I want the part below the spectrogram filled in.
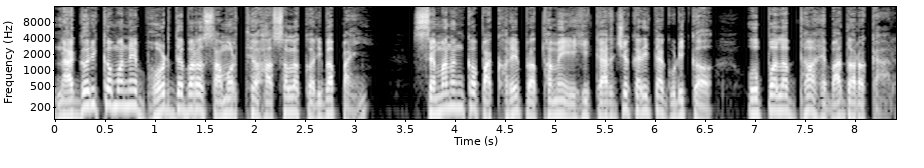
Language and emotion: Odia, neutral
